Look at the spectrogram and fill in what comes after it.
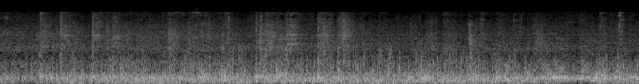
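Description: Passenger train running along the track: a steady rumble of wheels on rails with irregular sharp clicks as the wheels pass over rail joints.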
